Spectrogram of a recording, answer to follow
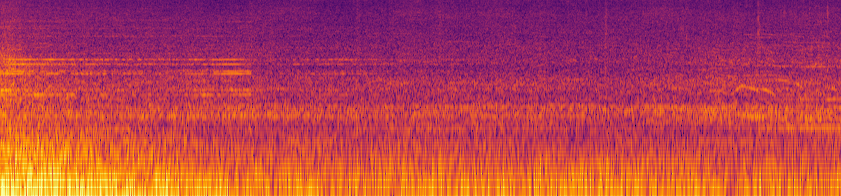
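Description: A deep, low rumble, loudest in the first two seconds with a faint ringing tone over it that fades out, then settling into a steady low drone.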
